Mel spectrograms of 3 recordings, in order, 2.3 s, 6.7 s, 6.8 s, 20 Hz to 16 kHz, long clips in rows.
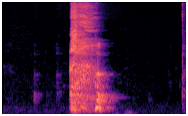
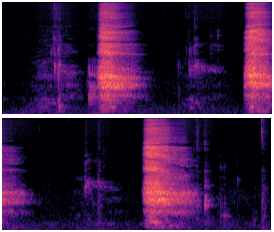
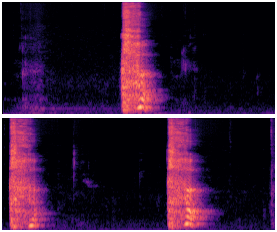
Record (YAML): cough_length: 2.3 s
cough_amplitude: 32768
cough_signal_mean_std_ratio: 0.35
exhalation_length: 6.7 s
exhalation_amplitude: 24954
exhalation_signal_mean_std_ratio: 0.35
three_cough_length: 6.8 s
three_cough_amplitude: 32768
three_cough_signal_mean_std_ratio: 0.32
survey_phase: beta (2021-08-13 to 2022-03-07)
age: 45-64
gender: Female
wearing_mask: 'No'
symptom_none: true
smoker_status: Never smoked
respiratory_condition_asthma: false
respiratory_condition_other: false
recruitment_source: REACT
submission_delay: 1 day
covid_test_result: Negative
covid_test_method: RT-qPCR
